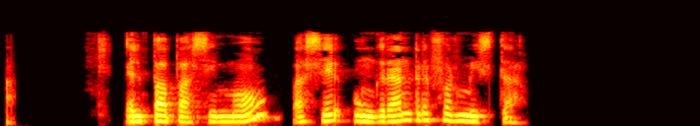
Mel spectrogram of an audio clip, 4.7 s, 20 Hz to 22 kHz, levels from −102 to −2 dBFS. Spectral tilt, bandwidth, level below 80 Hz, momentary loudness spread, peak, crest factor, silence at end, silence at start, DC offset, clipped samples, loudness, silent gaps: -5 dB/octave; 8 kHz; -60 dBFS; 7 LU; -2 dBFS; 22 dB; 1.2 s; 0.05 s; under 0.1%; under 0.1%; -22 LUFS; 0.19-0.55 s, 0.75-0.82 s, 1.88-1.94 s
